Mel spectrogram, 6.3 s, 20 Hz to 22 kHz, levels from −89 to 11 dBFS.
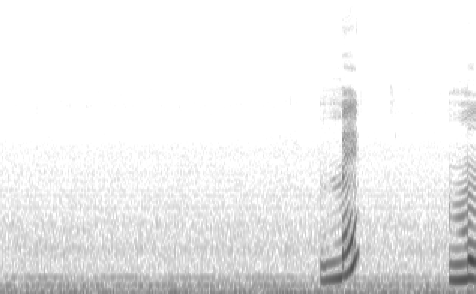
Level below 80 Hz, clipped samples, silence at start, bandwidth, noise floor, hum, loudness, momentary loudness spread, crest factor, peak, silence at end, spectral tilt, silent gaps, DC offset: -48 dBFS; under 0.1%; 0 s; 8.6 kHz; -49 dBFS; none; -30 LUFS; 25 LU; 22 dB; -12 dBFS; 0 s; -7.5 dB/octave; none; under 0.1%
